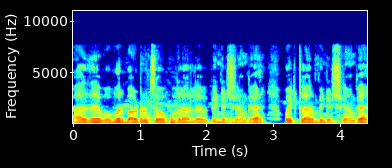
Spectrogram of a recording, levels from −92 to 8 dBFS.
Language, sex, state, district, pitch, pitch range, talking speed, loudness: Tamil, male, Tamil Nadu, Kanyakumari, 120 Hz, 120-125 Hz, 150 wpm, -16 LUFS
